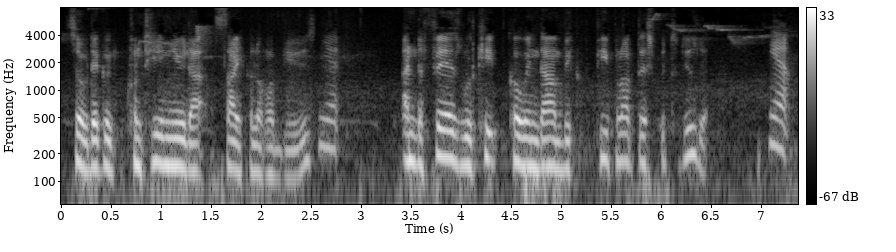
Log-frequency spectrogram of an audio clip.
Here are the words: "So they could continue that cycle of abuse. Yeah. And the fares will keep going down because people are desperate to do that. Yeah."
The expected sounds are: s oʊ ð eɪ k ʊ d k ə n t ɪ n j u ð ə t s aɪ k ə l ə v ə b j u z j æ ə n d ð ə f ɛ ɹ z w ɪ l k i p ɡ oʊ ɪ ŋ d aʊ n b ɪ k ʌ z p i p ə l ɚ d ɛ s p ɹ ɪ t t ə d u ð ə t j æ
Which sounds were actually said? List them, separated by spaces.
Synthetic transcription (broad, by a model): s oʊ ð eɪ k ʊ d k ə n t ɪ n j u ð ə t s aɪ k ə l ə v ə b j u z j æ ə n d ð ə f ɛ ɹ z w ɪ l k i p ɡ oʊ ɪ ŋ d aʊ n b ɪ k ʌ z p i p ə l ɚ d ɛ s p ɪ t t ə d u ð ə t j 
